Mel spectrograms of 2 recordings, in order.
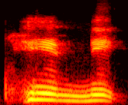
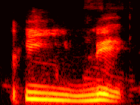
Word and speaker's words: Penix: His name is Penix. Penix. You're pronouncing it like the word penis, and it's pronounced Penix.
